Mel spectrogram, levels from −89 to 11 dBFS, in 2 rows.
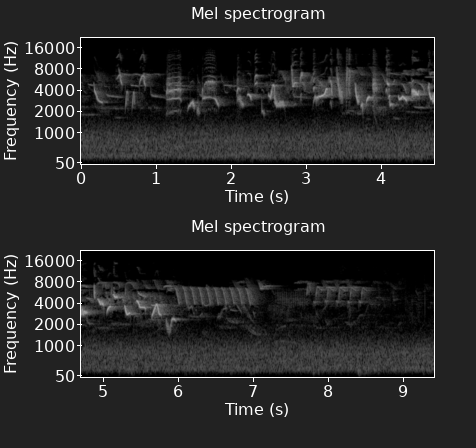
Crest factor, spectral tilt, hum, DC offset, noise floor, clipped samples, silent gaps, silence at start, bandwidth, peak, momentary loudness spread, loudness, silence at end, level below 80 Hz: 18 dB; 2.5 dB/octave; none; under 0.1%; -55 dBFS; under 0.1%; none; 0 s; 16 kHz; -16 dBFS; 20 LU; -28 LUFS; 0 s; under -90 dBFS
